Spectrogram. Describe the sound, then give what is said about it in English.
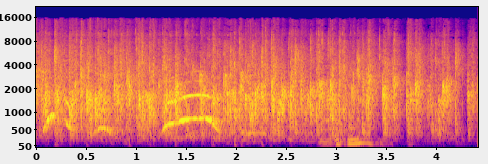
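Steady, dense applause from a debate audience fills the whole stretch, a continuous wash of many hands clapping at even loudness, with a few faint voices and whistle-like tones showing through. The audience claps to vote yes on whether millennials will be left behind. “So right now, clap if you think, yes, millennials will be left behind.”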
